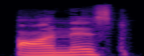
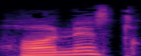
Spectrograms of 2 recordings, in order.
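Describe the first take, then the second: First: The word begins with a vowel, no h. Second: The word begins with an audible h sound. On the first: The speaker calls it right. "ये एच silent है" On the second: The speaker calls it wrong. "हॉनेस्ट कोई मत पढ़ना"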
